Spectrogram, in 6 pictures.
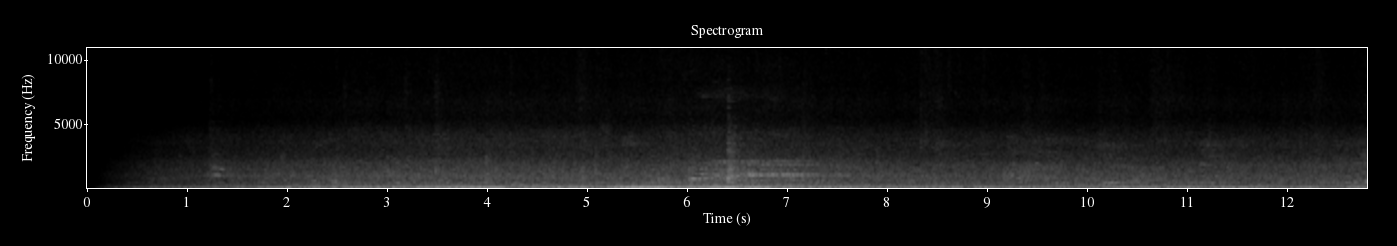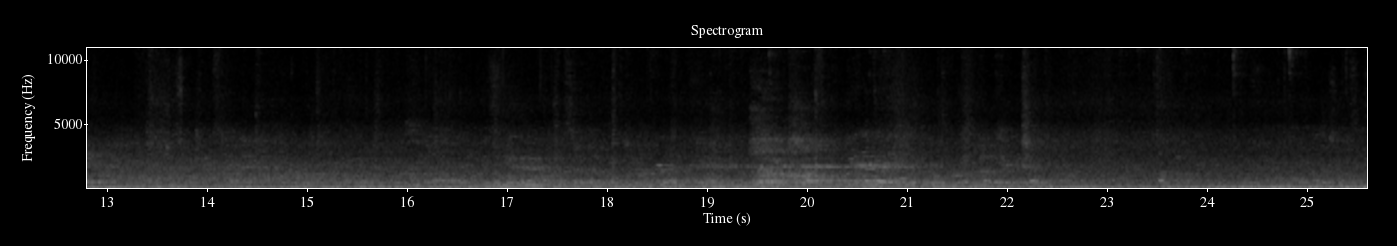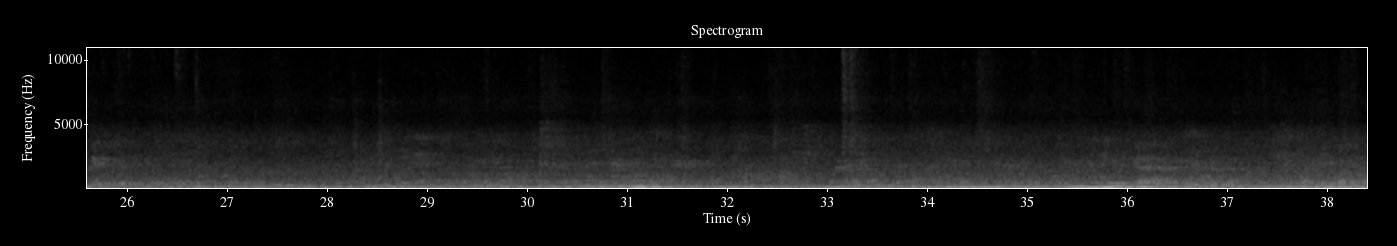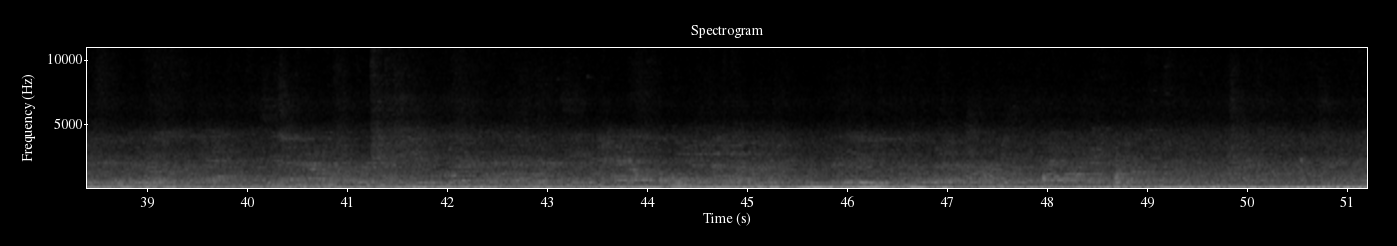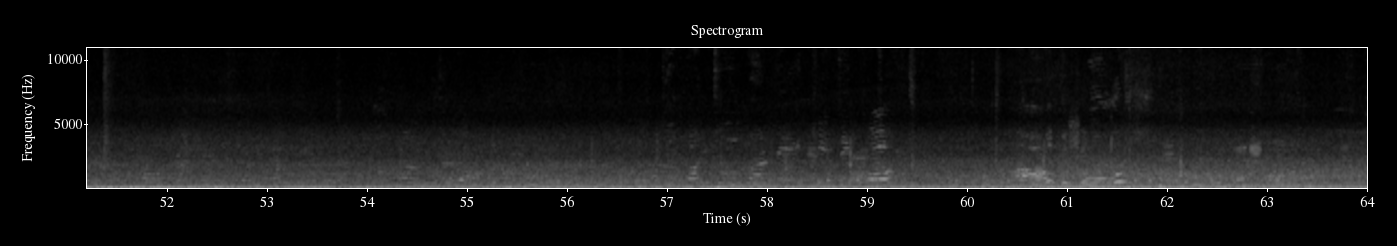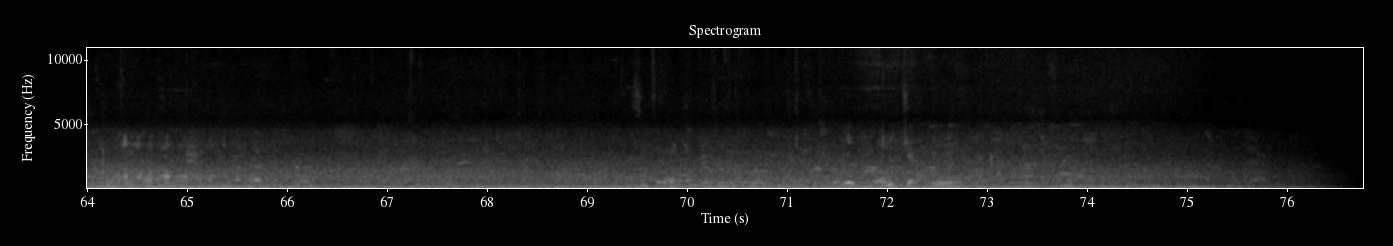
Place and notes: Binaural recording of Astoria metro station
recorded with Soundman OKM + Sony D100
sound posted by Katarzyna Trzeciak
11 June 2017, ~14:00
